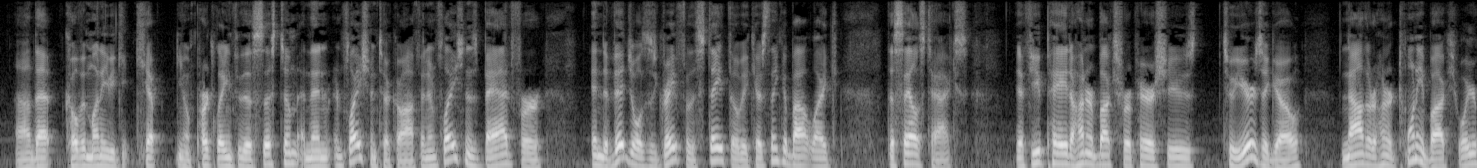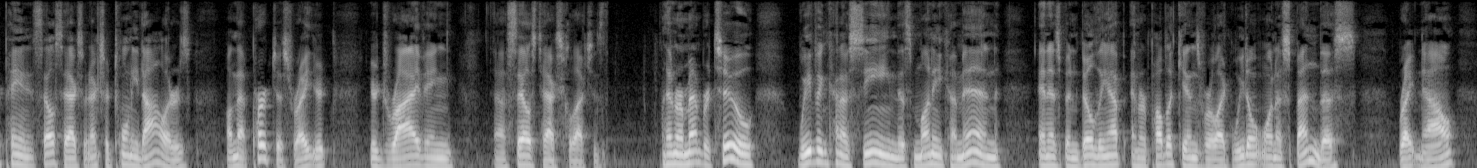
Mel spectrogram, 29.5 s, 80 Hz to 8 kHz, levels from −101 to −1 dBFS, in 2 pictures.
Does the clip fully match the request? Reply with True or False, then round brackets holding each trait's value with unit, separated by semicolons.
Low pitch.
True (110 Hz)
